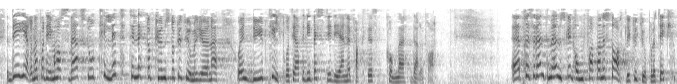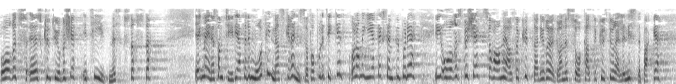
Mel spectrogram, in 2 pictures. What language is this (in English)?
Norwegian Bokmål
